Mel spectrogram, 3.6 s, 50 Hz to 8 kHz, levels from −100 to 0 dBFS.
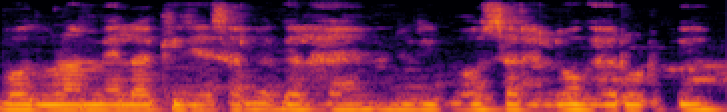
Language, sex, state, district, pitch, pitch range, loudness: Hindi, male, Bihar, Jamui, 135 Hz, 130-140 Hz, -27 LUFS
